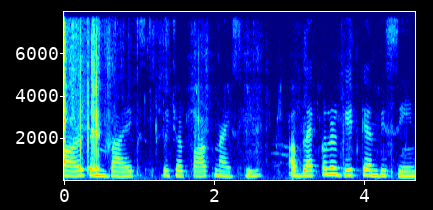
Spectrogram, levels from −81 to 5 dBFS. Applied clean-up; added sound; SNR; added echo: none; Chewing, mastication; 7 dB; none.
